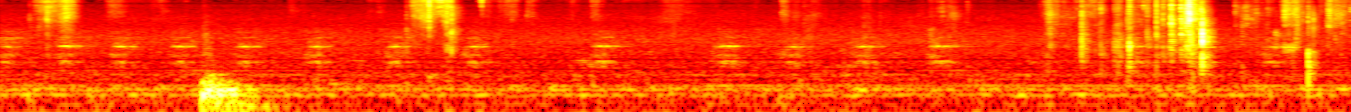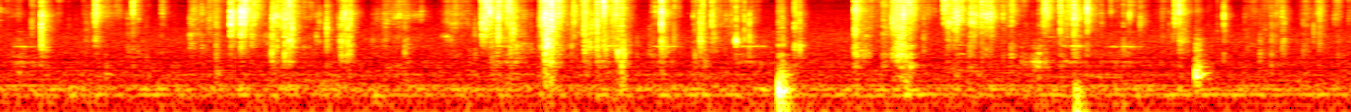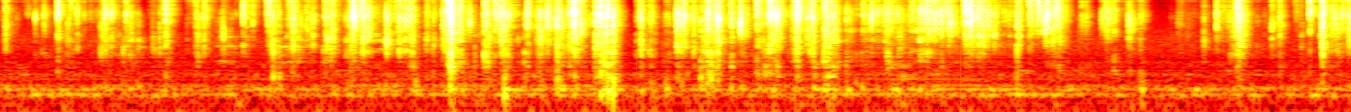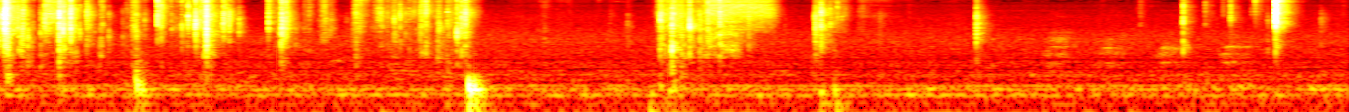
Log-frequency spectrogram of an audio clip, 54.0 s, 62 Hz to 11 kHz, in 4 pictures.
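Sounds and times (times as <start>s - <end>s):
plastic and paper packaging crinkling: 10.5s - 45.3s, 47.1s - 49.0s.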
